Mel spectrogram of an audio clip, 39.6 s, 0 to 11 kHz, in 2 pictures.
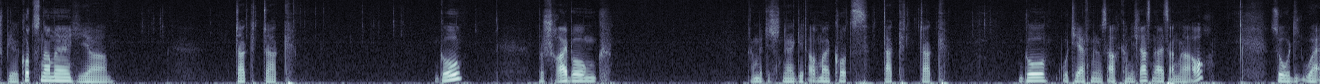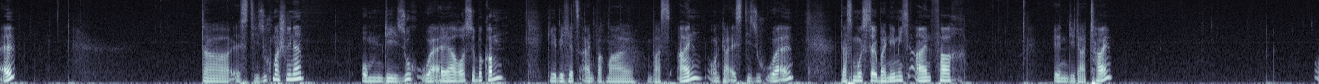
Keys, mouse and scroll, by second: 1.3-5.8 typing, 6.4 Left, 7.9 Delete, 11.6-14.1 typing, 16.7 Down, 19.3 Right, 21.7 click, 22.8 click, 26.8-27.9 typing, 31.1 click, 32.8-34.4 drag, 35.1 Right, 37.3 Left.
